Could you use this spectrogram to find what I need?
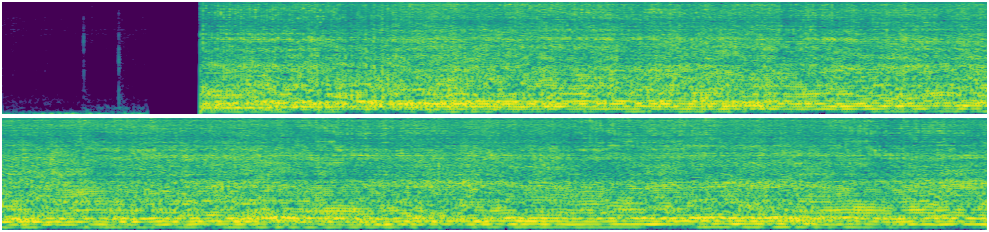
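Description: A motorcycle engine roars loudly and steadily.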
